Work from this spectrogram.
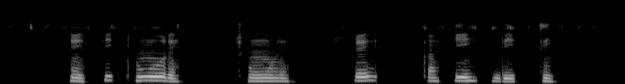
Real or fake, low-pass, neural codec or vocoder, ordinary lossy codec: real; 7.2 kHz; none; Opus, 32 kbps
